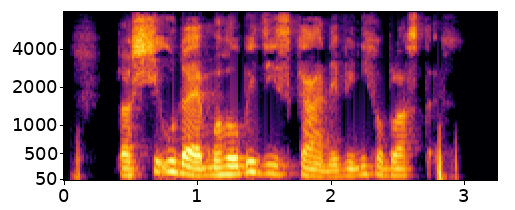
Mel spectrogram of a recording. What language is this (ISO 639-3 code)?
ces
